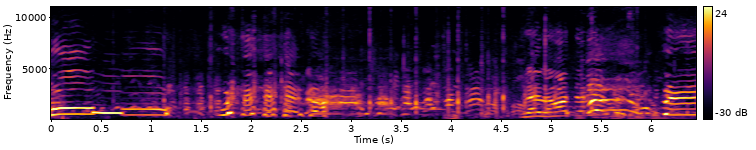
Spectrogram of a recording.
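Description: A group of people yelling, shrieking and laughing together, with long high-pitched cries at the start and again near the end.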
